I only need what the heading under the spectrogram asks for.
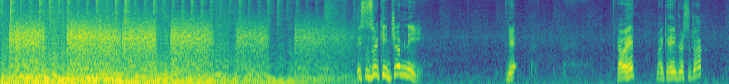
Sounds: speech
music

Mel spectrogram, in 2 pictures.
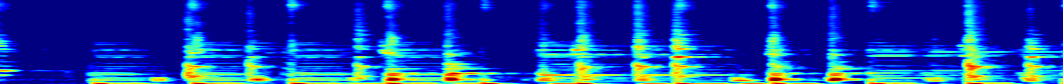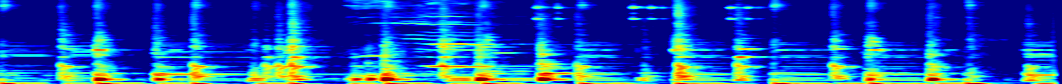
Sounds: playing bongo

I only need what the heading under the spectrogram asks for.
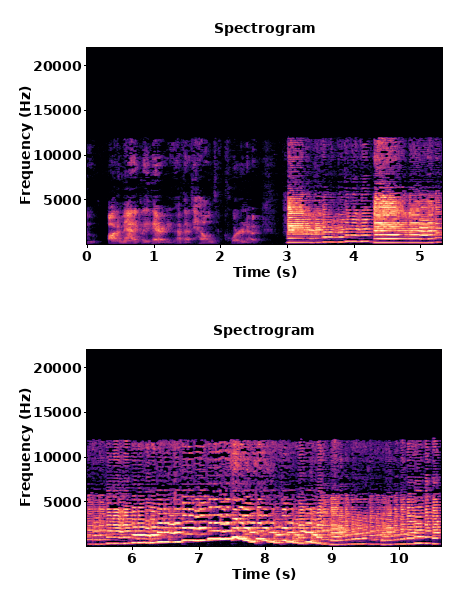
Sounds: playing clarinet

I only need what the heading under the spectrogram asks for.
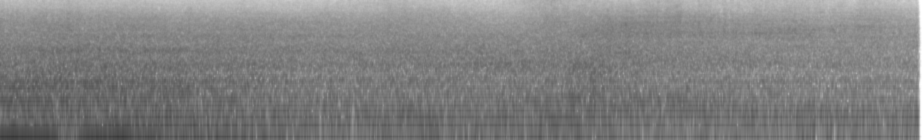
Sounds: vehicle
driving buses
bus

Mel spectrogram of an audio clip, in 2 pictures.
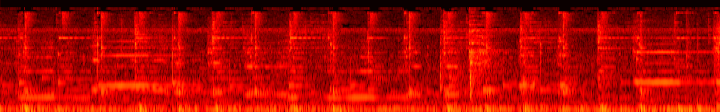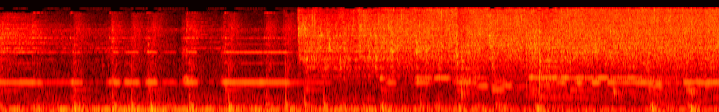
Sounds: frying (food)
music
sizzle

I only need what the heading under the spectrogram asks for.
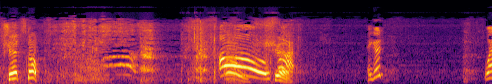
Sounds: speech

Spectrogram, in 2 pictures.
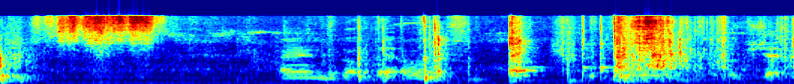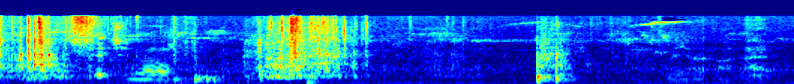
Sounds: outside, rural or natural
speech

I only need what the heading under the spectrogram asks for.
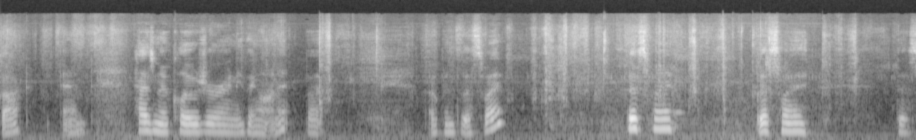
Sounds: speech

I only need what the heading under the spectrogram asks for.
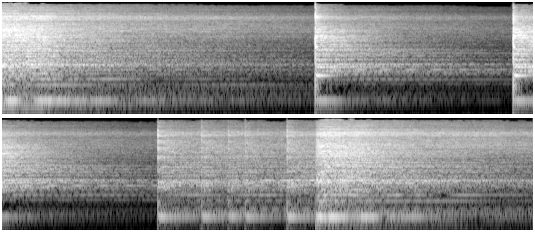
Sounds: music

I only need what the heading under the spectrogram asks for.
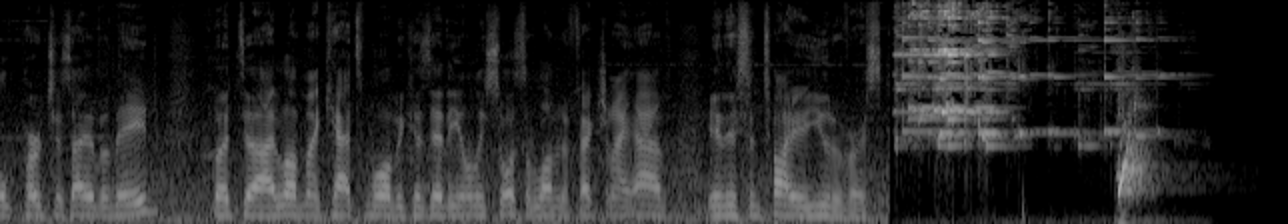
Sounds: outside, urban or man-made
speech

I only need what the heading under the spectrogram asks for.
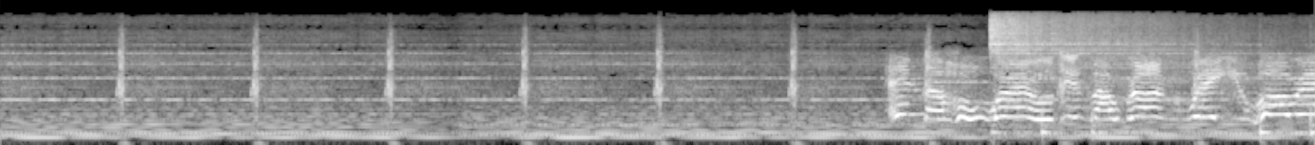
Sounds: music

